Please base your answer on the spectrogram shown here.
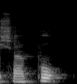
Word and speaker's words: chapeaux: le sont le 106 des chapeaux x x ne se prononcent pas des chapeaux il y a y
